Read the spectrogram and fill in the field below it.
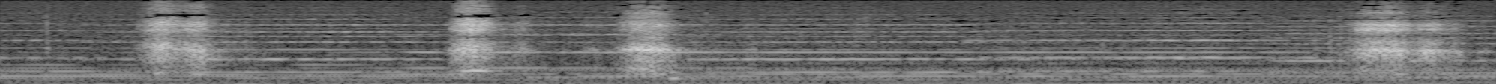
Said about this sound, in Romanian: Nu plânge, prietena mea.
